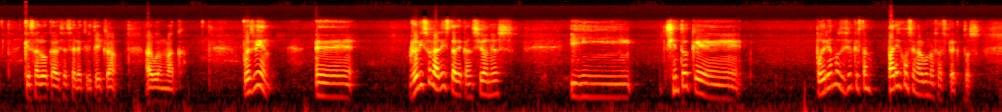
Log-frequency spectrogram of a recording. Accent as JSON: {"language": "Spanish", "country": "Peru"}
